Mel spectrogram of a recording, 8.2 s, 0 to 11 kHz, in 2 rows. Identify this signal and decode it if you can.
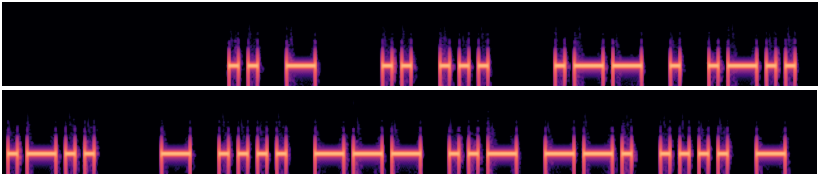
Morse code, heard as a keyed tone, about 25 wpm, 700 Hz. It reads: IT IS WELL THOUGHT
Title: Sentences from Top 300 Words 25wpm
